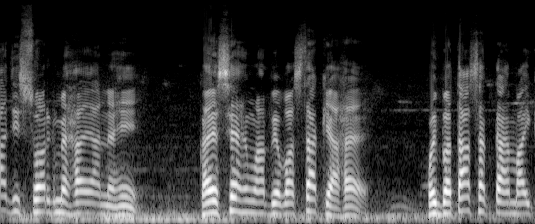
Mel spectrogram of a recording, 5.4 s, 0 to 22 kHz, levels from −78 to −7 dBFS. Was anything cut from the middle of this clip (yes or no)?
no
